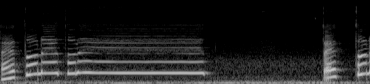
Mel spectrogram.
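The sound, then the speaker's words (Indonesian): A voice imitates a trumpet fanfare: a few quick, bright notes lead into one long, loud held tone. After a short quiet gap, two more brief sung blasts follow. “Tiba-tiba di luar rumah ada suara trompet.”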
